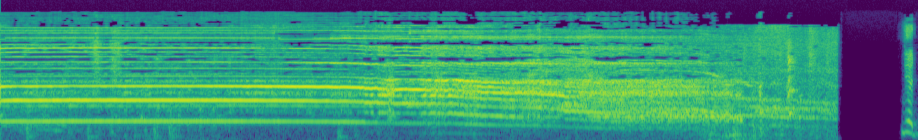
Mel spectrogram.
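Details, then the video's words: A Japanese rooster in a compilation of crows from many countries keeps up a single prolonged, even crow of bright harmonic tone. The crow sags slightly in pitch near the end before cutting off into silence. "Tiếng gà gáy của các nước trên thế giới"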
